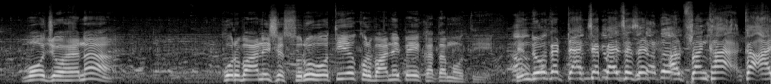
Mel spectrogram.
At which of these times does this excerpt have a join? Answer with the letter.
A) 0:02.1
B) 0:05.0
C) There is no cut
B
